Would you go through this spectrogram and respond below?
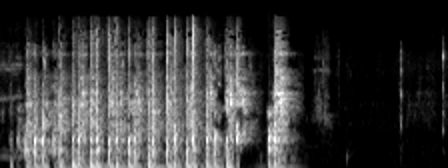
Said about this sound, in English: Drum roll, please.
